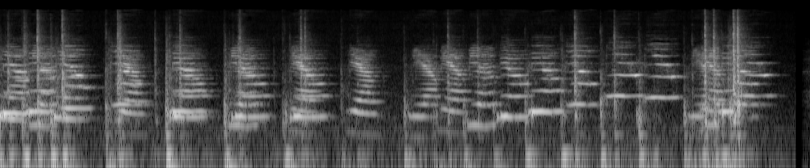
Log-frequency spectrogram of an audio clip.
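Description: A tune played on a Cat Keyboard, a keyboard made of cat meow samples: a quick string of loud meows at shifting pitches, stepping up and down like notes in a melody.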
